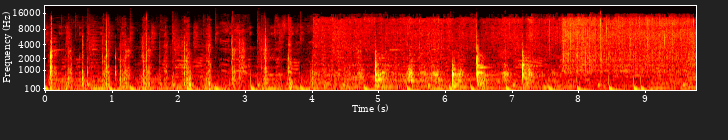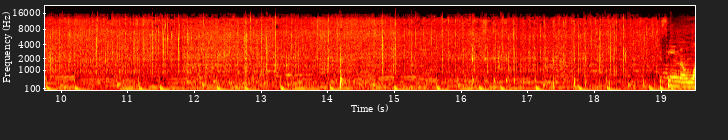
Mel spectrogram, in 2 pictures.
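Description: Vegetables fry in vegan butter in a pan, first with scattered clacks and stirring knocks, then a loud, constant close sizzle that continues to the end, with no talking.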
